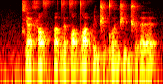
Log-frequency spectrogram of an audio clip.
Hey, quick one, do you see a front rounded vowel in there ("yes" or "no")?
no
